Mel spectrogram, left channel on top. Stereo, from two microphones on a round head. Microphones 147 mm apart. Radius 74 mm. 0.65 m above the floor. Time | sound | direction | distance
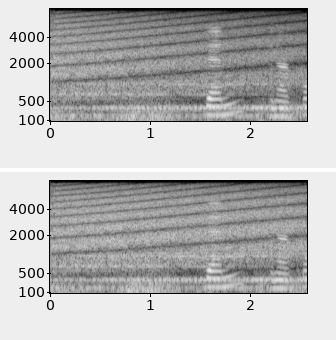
0.0 | a drone | 10° right (ahead or behind) | ?
1.5 | a woman speaking | centre (ahead or behind) | ?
